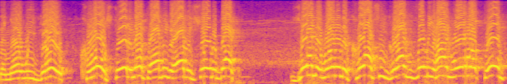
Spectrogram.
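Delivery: high, driving call of a pin attempt; live play-by-play. Real, not acted. Announcer calling a roll-up pin for viewers, excited play-by-play. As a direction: rise into excited commentary, then ease off.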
